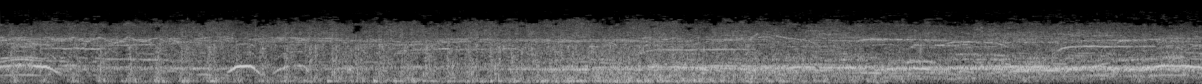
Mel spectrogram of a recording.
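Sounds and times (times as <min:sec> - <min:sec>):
concert crowd noise: 0:00.0 - 0:12.0.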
